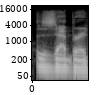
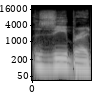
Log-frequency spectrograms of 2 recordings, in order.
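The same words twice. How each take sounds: First: Zebra is said the other regional way. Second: Zebra is said the usual American way.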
